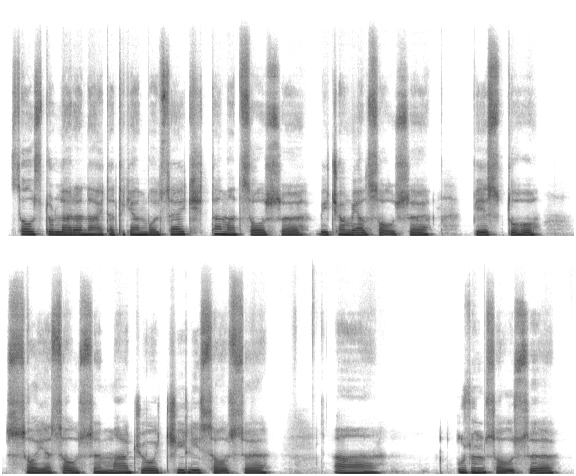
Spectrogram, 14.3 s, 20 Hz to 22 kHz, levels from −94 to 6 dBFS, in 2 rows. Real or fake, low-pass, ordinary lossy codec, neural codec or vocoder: fake; 19.8 kHz; none; autoencoder, 48 kHz, 128 numbers a frame, DAC-VAE, trained on Japanese speech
